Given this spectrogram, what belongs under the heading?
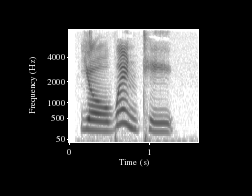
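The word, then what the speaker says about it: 有问题: 有问题, the third, fourth, and second tone, means there is or have a question or problem.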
